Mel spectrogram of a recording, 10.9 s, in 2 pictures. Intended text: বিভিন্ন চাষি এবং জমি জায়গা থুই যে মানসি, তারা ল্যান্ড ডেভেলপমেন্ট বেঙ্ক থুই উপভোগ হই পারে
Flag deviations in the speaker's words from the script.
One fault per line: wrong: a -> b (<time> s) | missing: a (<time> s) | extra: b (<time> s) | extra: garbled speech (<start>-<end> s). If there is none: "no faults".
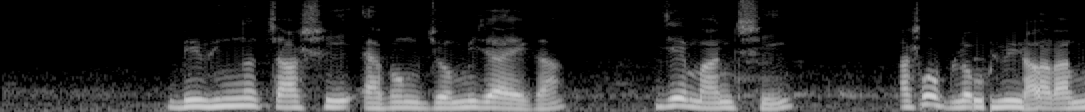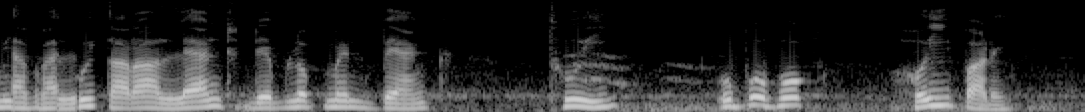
missing: থুই (2.8 s)
extra: garbled speech (4.5-5.9 s)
